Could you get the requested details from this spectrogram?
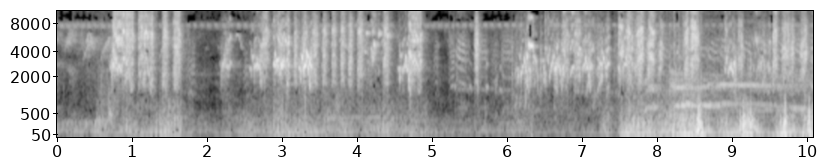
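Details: Budgerigars feeding together, bursts of rapid high chirping and chattering trills separated by short pauses, with a few clearer whistled tones near the end and soft low rustling.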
